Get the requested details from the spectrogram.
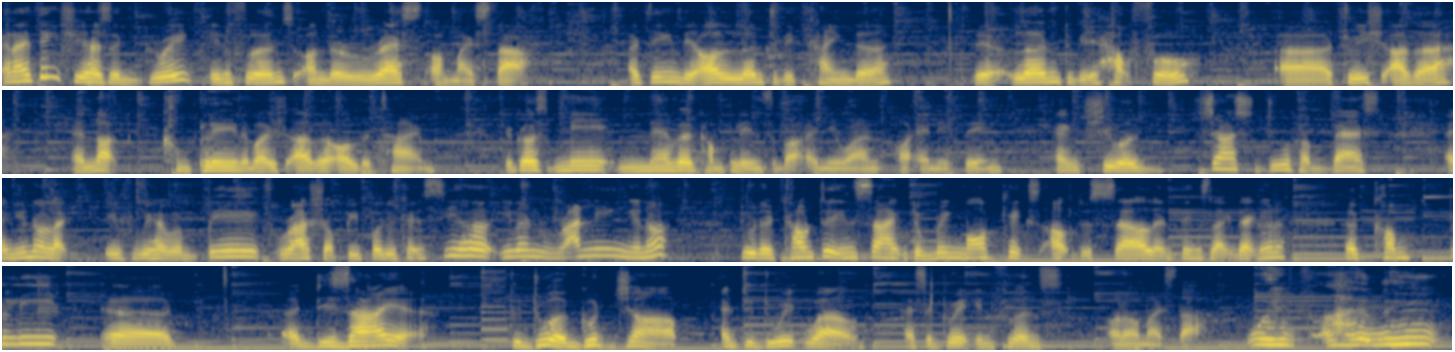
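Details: Adult speaker; normal speech.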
